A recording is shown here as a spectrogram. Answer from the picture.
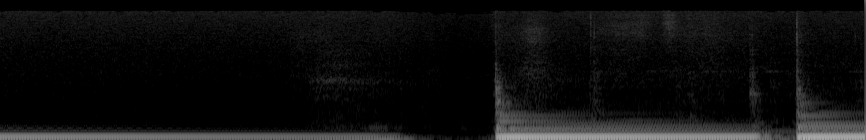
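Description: Double bass played pizzicato, a slow walking-style bass line: a low plucked note rings on, fading slowly, and is stopped about two seconds in. After a short gap a new note is plucked and held until just before the end.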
